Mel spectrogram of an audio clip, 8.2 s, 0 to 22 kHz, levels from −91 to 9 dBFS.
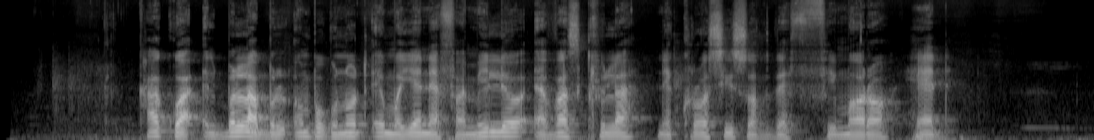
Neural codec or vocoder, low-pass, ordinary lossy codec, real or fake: none; none; none; real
